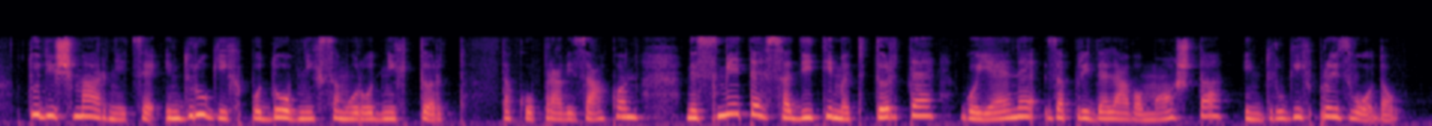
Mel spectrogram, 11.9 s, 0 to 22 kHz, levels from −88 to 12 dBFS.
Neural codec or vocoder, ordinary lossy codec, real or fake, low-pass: none; MP3, 48 kbps; real; 7.2 kHz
